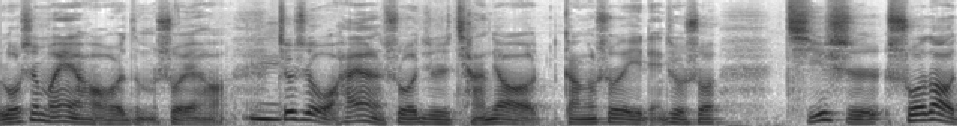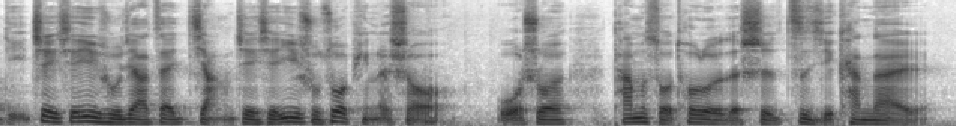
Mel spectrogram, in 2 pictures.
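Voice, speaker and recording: With vocal fry and a fairly low pitch, a man speaks at a fairly quick pace, his pitch swinging very widely. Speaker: podcast co-host. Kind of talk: casual chat.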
